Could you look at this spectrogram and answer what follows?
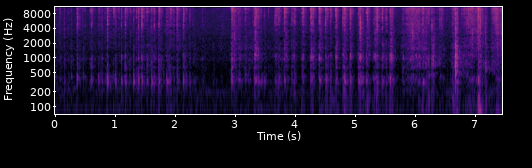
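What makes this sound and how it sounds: A rolled tube of plastic bubble wrap is scratched and squeezed with fingertips, held close up, making quick, dense crinkling and ticking scratches with bright, crisp edges. After a short near-silent pause, the crinkling returns louder and busier, with a few sharper pops toward the end.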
